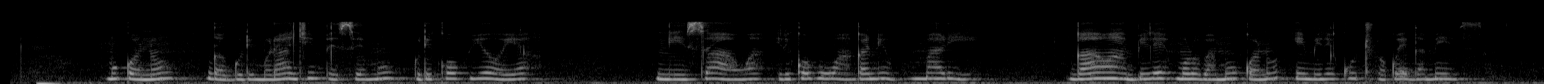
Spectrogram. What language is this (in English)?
Masaaba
